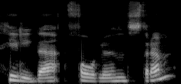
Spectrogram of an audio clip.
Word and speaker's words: Hilde Fålun Strøm: So the way I pronounce it, it's Hilde Fålun Strøm.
